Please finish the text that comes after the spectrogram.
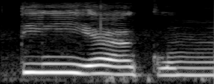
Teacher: mim mati bertemu dengan ba, ikhfa syafawi, dengung 2 harakat ya.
